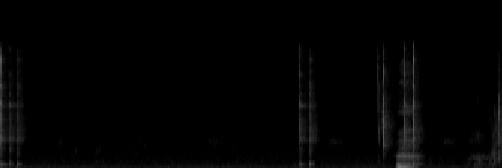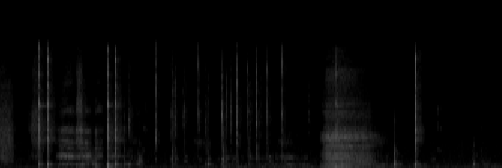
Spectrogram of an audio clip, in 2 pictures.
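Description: Computer keys click in quick bursts.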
